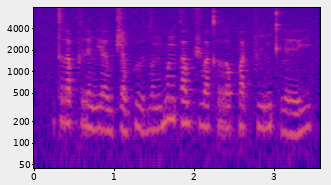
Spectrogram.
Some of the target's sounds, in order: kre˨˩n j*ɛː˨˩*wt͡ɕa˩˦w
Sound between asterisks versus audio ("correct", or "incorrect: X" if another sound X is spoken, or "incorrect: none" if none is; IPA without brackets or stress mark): correct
